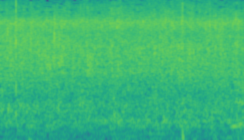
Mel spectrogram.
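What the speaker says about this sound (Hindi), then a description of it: "पानी आ रहा है ना, देहरादून में बाढ़ आ गई।" Floodwater rushes steadily through Dehradun, a continuous broadband roar of flowing water, loud and close, with no voices over it.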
